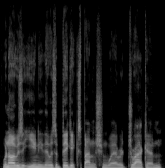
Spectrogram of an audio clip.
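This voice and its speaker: A man with a slightly low voice chats as a podcast co-host. His banter is blunt and jokey, delivered informally, and he is recorded dry with little room sound. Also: steady tone, fairly quick, smooth, no room sound. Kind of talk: casual banter.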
